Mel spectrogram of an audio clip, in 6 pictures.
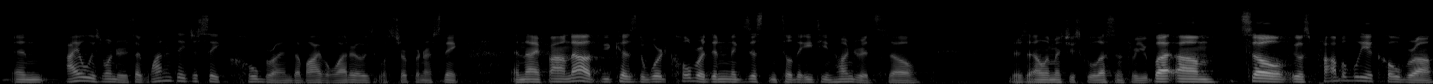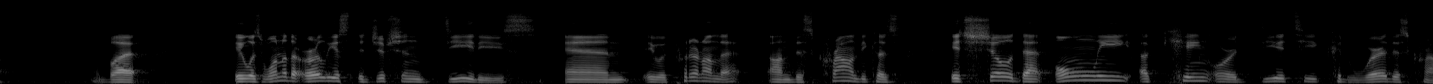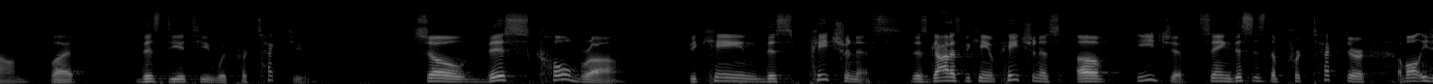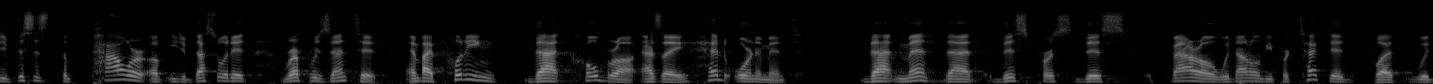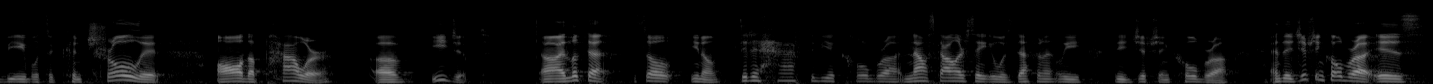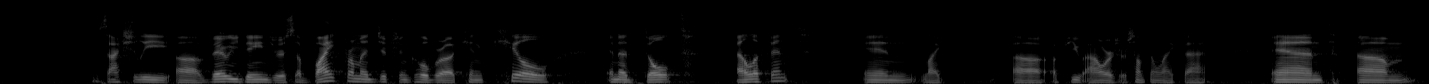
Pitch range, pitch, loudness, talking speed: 110-145 Hz, 125 Hz, -42 LUFS, 150 wpm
